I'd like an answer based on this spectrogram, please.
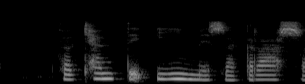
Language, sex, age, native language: Icelandic, female, 9, Icelandic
